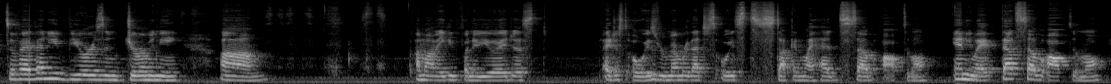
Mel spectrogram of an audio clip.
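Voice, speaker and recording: A woman's voice: mid-range voice, little pitch movement, a little fast, long pauses, a little hiss or hum. A woman veterinarian casually reviewing dog food on camera, explaining step by step as she thinks aloud with frequent ums. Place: indoor room, filming herself. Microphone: camera mic. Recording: echoey room.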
